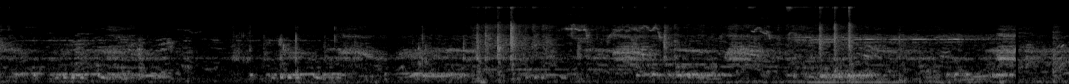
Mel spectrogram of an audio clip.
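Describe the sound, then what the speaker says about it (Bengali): Pigeons cooing repeatedly at close range during flight training for a tournament, with a soft rustle of wings and light background noise, and people talking faintly nearby. "এই সাতটা পায়রা ছেড়েছি"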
